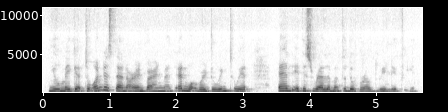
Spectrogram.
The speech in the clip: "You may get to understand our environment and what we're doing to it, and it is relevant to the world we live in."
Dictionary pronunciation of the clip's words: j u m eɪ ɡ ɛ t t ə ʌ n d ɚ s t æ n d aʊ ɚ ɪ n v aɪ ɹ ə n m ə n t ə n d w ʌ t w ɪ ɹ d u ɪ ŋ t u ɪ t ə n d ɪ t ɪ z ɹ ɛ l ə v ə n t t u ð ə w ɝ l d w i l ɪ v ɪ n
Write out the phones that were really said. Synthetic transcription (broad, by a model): j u m eɪ ɡ ɛ t t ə ʌ n d ɚ s t æ n d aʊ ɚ ɪ n v aɪ ɹ ə n m ə n t ə n d w ʌ t w ɪ ɹ d u ɪ ŋ t u ɪ t ə n d ɪ t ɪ s ɹ ɛ l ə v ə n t t u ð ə w ɝ l d w i l ɪ v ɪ n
